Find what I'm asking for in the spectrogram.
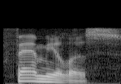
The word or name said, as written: famulus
